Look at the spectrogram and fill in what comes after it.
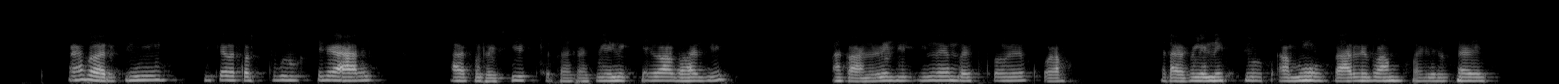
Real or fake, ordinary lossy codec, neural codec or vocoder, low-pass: fake; none; codec, 24 kHz, 1.5 kbps, HILCodec; 5.4 kHz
